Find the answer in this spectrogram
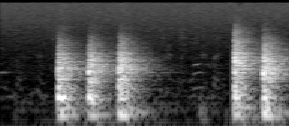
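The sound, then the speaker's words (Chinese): Knocking on a courtyard gate: two groups of three firm, evenly spaced knocks, loud and alone, with a short pause between the groups. “是敲门的声音。”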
